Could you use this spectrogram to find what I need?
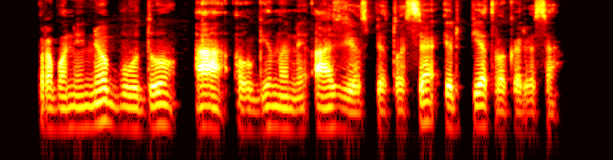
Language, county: Lithuanian, Šiauliai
